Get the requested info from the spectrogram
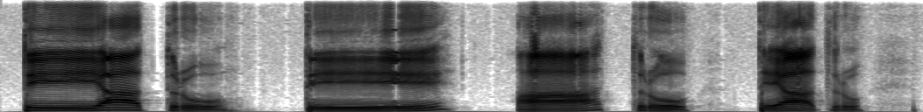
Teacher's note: esse EA você fala em sílabas diferentes.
